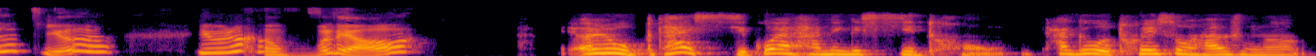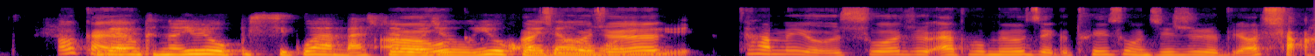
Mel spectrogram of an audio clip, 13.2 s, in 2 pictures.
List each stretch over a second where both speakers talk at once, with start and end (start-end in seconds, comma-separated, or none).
8.4-10.1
